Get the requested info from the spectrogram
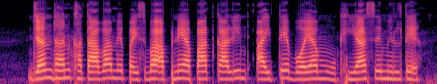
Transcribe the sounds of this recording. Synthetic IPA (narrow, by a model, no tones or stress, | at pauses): d͡ʒɐnd̪ʱənkʰɐt̪aːbamẽpəɪsbaɐpneapaːt̪kaːliːnaːit̪eboːjamuːkʰɪjasemɪlt̪e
